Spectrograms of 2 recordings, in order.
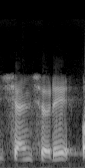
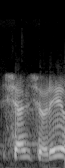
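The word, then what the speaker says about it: Jean Jaurès: Es un teatro que está en Jean Lloré 858. Y hablando de pronunciaciones, Jean Lloré o Jean Jaures, y como ustedes quieran. – Jean Lloré es más fácil. – Ya aprendimos a decir Jean Lloré.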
